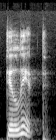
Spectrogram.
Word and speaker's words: delete: 뜻이 되겠습니다 이번 표현은 Delete Delete Delete라고 발음하시면 되겠고요 이때 강세는 알파벳 이가 세개가 나오는데요 가운데 있는 알파벳 E 즉 두 번째 있는 2에 강세가 있습니다 그래서라고 발음하시면 되겠고요 품사는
